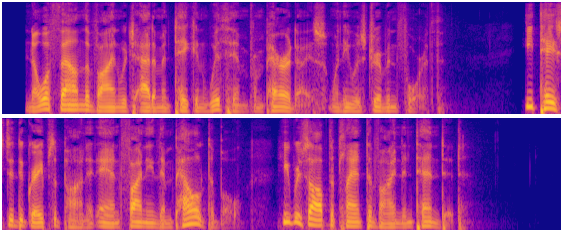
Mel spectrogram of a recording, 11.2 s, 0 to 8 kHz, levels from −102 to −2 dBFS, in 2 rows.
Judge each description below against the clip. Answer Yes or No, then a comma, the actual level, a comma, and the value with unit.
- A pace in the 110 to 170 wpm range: No, average, 195 wpm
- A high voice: No, low, 100 Hz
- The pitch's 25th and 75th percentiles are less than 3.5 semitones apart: No, average, 4.3 semitones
